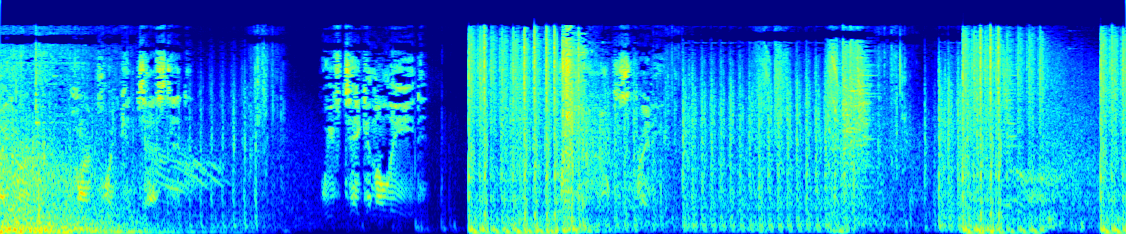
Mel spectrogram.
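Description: Gunshots ring out from a sniper rifle, each with a booming echo.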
